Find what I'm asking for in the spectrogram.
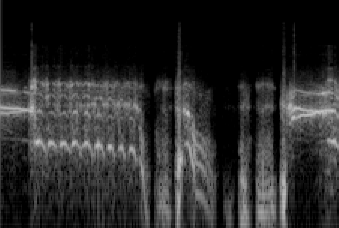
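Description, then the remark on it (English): A person's voice imitates a horse whinnying, a loud, quavering neigh with shaky pulsing tones, broken snorts and breathy bursts, then a final rising whinny. “what's the most difficult animal to imitate? It's the horse.”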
